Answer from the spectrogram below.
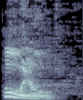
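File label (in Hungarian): "polo" Hungarian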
